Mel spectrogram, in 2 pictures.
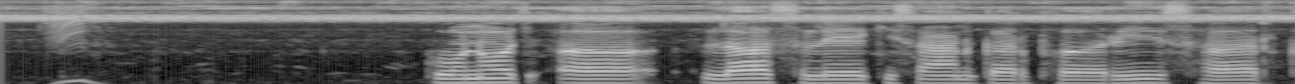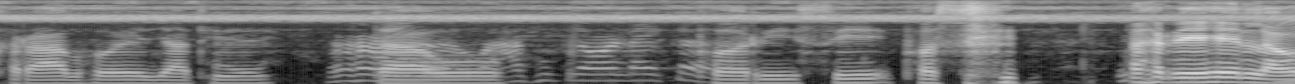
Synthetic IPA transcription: koːnot͡ʃ | ləslekisaːnkəɾpʰəɾisɦəɾkʰəɾaːbɦoed͡ʒaːt̪ẽ | t̪əo | pʰɾsipʰəs | ɾeɦela

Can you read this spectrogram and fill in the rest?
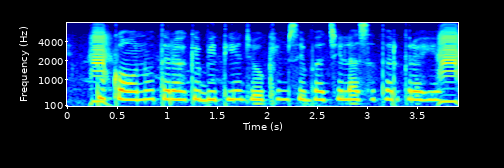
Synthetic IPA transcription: t̪okɔːnõt̪ɐɾəɦkebɪt̪ijãd͡ʒoːkʰɪmsebɐt͡ʃelasɐt̪əɾkɾɐɦiɛː

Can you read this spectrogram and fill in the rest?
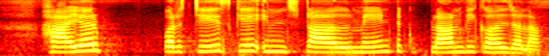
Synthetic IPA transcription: haːjəɾ | pəɾt͡ʃeːskeɪnsʈalmẽɳʈplaːnbʱikəɦəld͡ʒaːlaː

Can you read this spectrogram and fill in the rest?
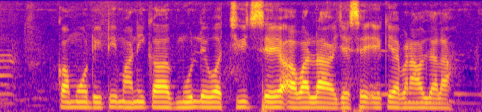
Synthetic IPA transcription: kəmoːɖiʈimaːnikamuljeʋət͡ʃiːd͡ʒseaʋalad͡ʒɛːseeːkjabɐnaːʋəld͡ʒaːlaː

